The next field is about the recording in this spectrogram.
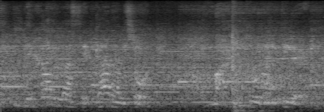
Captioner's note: TV playing in the background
